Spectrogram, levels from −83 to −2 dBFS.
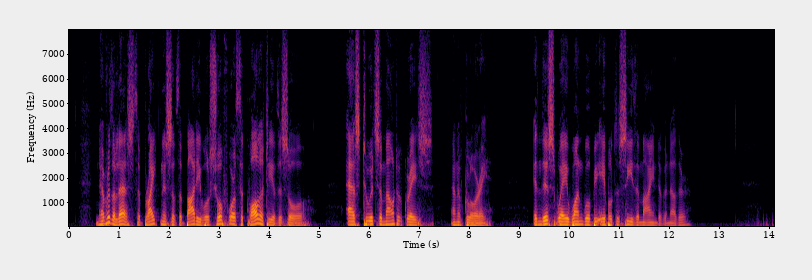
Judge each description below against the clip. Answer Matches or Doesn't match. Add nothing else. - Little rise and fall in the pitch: Doesn't match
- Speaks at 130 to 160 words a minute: Matches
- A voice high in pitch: Doesn't match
